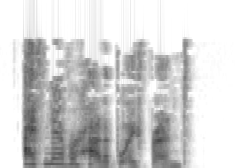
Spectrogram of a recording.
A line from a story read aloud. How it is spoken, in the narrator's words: Mirren blurts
